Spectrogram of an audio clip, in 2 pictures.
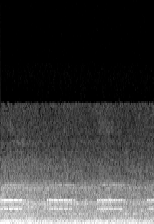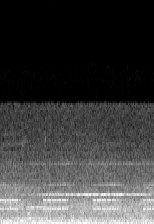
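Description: Electronic beeper sounding about once a second, each beep about half a second long on two pitches at once, over steady street noise.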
